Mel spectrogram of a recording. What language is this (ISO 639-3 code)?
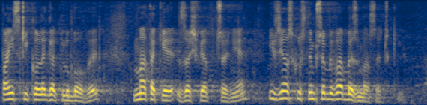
pol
